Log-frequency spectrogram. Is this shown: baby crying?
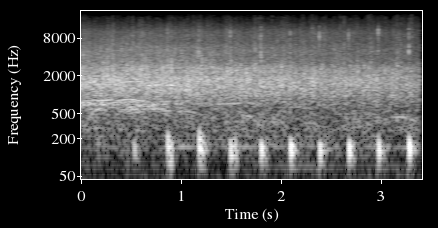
no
